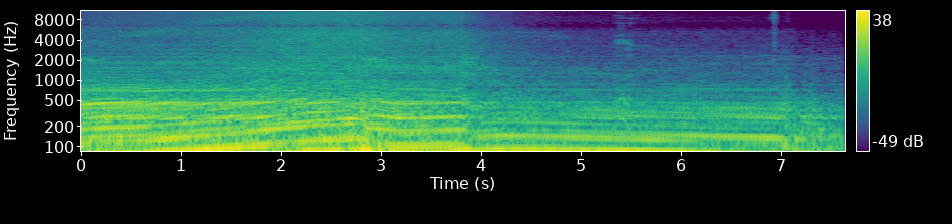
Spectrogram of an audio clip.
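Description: An LS V8-swapped Studebaker car accelerates hard from a stoplight, its engine roaring loud and close, building in pitch before easing off as it shifts; a voice talks briefly.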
